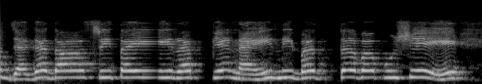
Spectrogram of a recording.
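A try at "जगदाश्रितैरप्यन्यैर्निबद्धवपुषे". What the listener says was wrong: என்யைர்னு சொல்லணும். எனைர் கிடையாது, என்யைர். அந்த இடத்துல மட்டும் கரெக்டா அங்கதான் சொல்றேன். ஜெகதாஸ்தைரப் யன்யைர். நாக்க வந்து நிறுத்தணும், அங்கதான் உங்களுக்கு என்யைர்.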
